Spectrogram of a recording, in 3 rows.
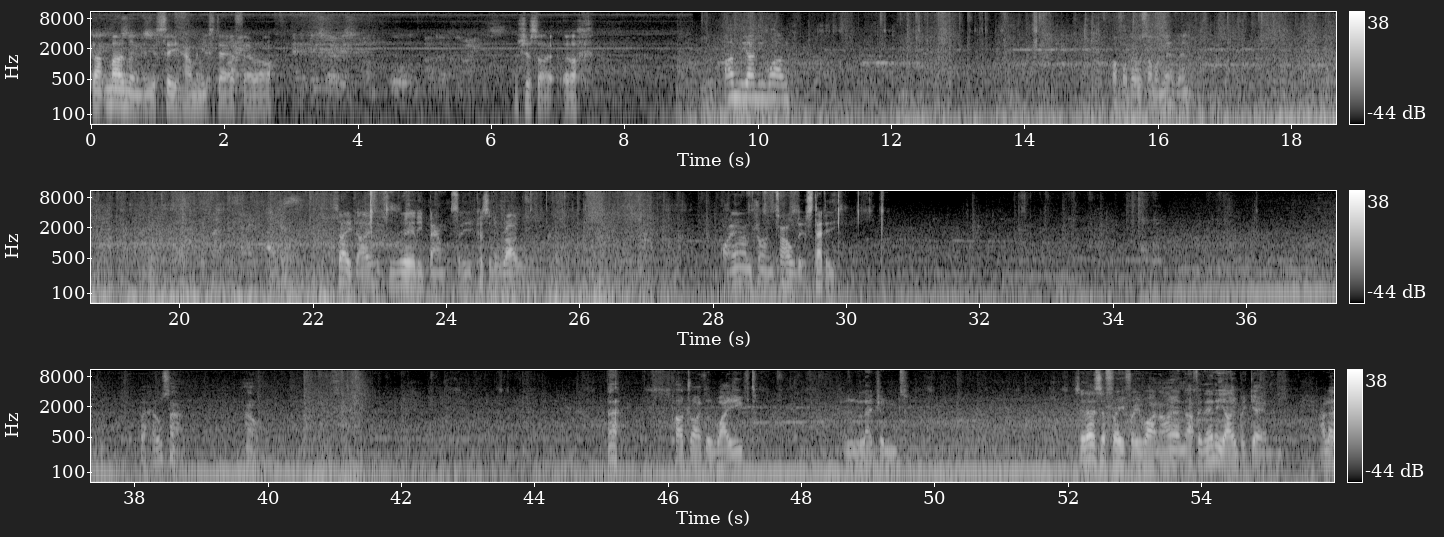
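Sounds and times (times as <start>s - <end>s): faint high whine: 0.0s - 12.1s
bus engine and road rumble: 0.0s - 56.0s.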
